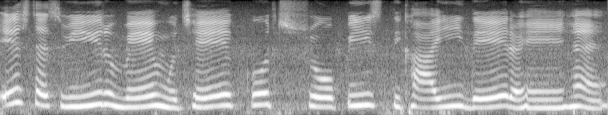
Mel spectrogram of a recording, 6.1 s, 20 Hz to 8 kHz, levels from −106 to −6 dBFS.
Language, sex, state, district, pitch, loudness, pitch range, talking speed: Hindi, female, Madhya Pradesh, Katni, 255 Hz, -10 LUFS, 235-275 Hz, 100 wpm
